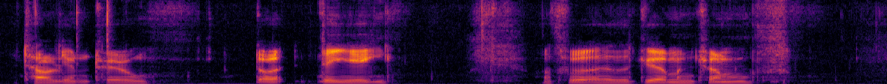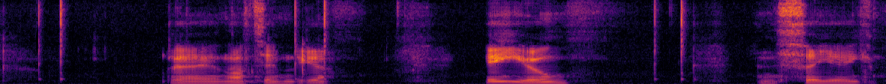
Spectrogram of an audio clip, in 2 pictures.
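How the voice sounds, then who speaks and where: A man's voice: on the low side, a bit bright. A man giving an informal, unscripted gadget demonstration in a hesitant, matter-of-fact way. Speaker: hobbyist product demonstrator.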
